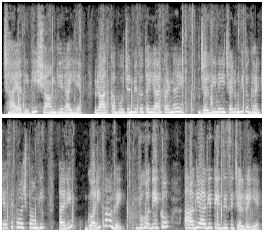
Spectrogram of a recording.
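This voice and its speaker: A woman voicing a brisk, busy village woman in a cartoon. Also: fairly high pitch, a little hiss or hum, voice pushed up, natural voice. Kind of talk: cartoon voice acting.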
